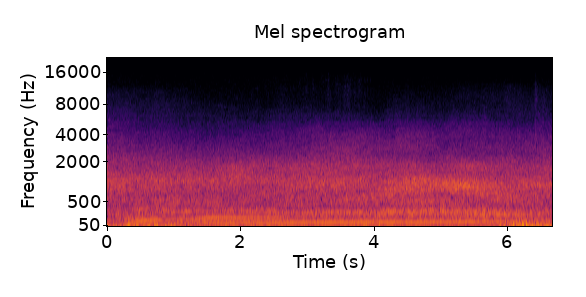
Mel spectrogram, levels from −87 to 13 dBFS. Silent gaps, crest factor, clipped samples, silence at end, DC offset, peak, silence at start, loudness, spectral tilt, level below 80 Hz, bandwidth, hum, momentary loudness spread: none; 16 dB; under 0.1%; 0 s; under 0.1%; -8 dBFS; 0 s; -25 LUFS; -8 dB/octave; -30 dBFS; 9.2 kHz; none; 3 LU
